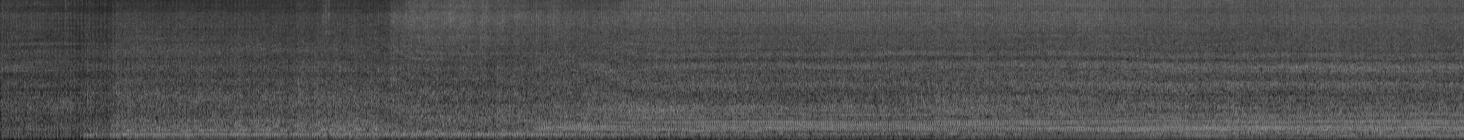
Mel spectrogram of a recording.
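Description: Engine of a Sibiryak all-terrain vehicle running as it drives through snow, getting louder over the first several seconds as it comes closer, then a steady drone.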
